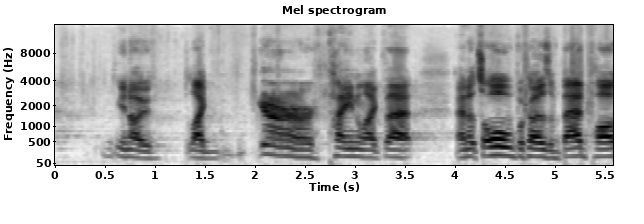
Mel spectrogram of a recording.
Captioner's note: grunts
